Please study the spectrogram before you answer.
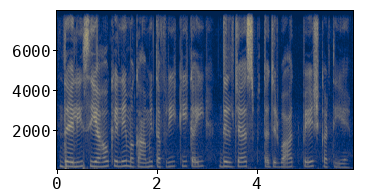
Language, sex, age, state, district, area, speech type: Urdu, female, 18-30, Delhi, North East Delhi, urban, spontaneous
